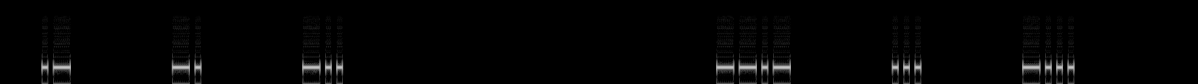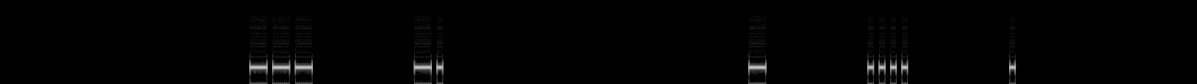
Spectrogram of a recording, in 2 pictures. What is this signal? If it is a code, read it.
Morse code, heard as a keyed tone, about 21 wpm, spaced as for 7 wpm, 800 Hz. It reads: AND QSB ON THE
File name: (spaced) / QSOs Spaced-mp3s / WD0BGP 1 @20 sp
